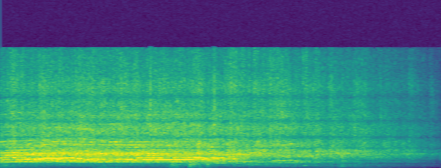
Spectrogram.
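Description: Audience applauding and cheering, with high-pitched shrieks and whoops over the clapping, fading away over the last second or so.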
